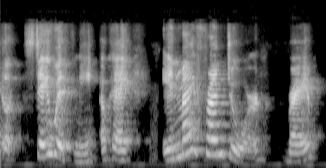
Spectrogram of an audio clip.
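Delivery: usual speaking voice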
